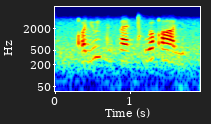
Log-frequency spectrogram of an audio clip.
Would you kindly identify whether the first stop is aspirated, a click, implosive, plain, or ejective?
ejective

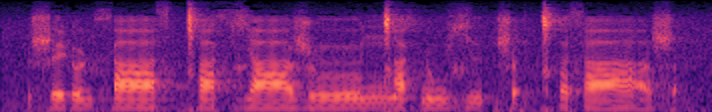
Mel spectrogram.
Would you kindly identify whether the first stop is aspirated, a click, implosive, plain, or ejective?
click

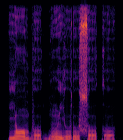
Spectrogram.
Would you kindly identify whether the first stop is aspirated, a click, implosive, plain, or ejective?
plain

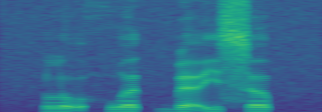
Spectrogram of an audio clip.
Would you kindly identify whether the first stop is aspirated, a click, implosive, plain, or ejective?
plain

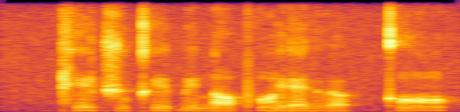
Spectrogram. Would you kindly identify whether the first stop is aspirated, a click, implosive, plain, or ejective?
aspirated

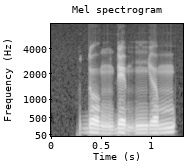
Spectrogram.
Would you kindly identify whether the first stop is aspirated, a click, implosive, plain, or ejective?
implosive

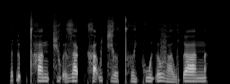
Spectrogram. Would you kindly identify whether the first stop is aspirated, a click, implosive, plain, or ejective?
implosive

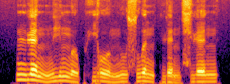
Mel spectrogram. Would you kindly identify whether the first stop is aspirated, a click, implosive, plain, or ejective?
aspirated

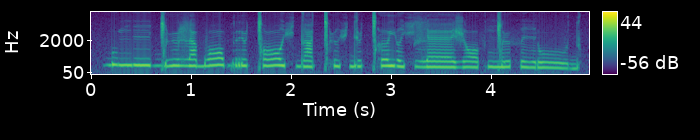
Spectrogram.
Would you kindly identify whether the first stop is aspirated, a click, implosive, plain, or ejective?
implosive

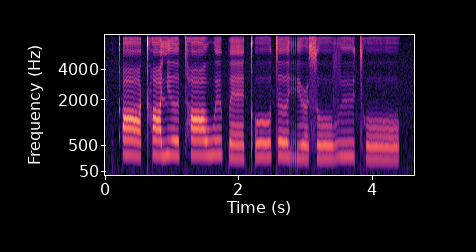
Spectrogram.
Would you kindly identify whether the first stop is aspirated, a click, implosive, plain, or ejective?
ejective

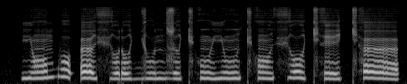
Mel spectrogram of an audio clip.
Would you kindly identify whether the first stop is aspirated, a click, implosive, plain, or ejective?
plain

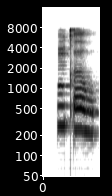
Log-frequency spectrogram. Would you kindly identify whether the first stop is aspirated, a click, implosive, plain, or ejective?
ejective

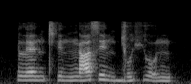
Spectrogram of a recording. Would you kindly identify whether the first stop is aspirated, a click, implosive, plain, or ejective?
aspirated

